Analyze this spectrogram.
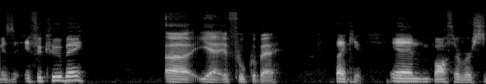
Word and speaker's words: Ifukube: Yeah, Ifukube.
